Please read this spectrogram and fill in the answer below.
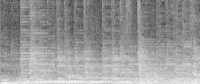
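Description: Acoustic guitar strumming chords with an electric guitar playing along, an instrumental passage between sung lines.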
